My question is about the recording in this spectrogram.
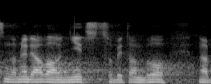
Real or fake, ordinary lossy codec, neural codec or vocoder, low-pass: real; AAC, 48 kbps; none; 7.2 kHz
